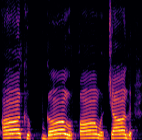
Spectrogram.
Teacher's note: जो आवाज़ है वो मुंह से भी और थोड़ी नाक से भी आती है अगर आप नाक बंद करके इनको बोलोगे तो यह सही से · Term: अनुनासिक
